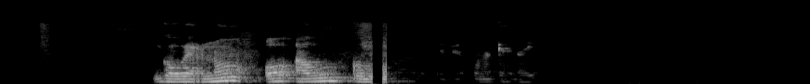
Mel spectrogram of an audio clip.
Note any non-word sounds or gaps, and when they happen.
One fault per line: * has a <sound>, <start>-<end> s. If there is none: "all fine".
all fine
